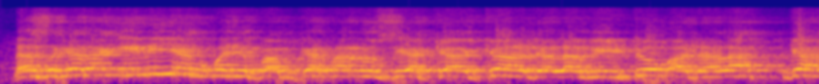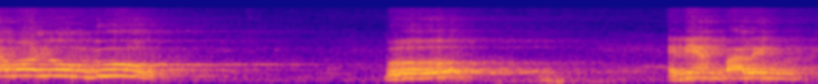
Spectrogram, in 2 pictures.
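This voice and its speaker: A man delivers a sermon to a gathered audience. His voice sits high, and he keeps the talk light with jokes and questions to the listeners. The hall around him rings with echo. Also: a bit bright, a little hiss or hum. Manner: humorous, questions the audience, acts out dialogue. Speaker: preacher. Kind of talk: Islamic sermon to a live audience.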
